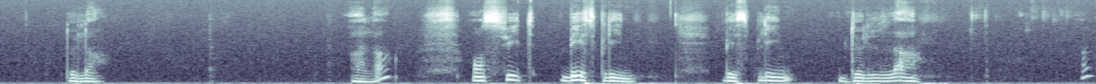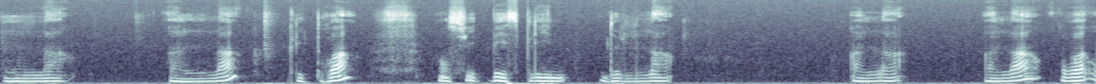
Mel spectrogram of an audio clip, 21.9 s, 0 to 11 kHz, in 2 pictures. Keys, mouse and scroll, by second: 0.5 click, 3.2 click, 5.7 click, 9.1 click, 11.7 click, 13.1 click, 13.8 right click, 17.3 click, 19.7 click, 20.9 click, 21.6 right click.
